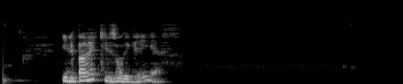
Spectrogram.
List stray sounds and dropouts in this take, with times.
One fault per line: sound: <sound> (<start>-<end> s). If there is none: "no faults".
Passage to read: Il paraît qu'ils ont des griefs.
no faults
